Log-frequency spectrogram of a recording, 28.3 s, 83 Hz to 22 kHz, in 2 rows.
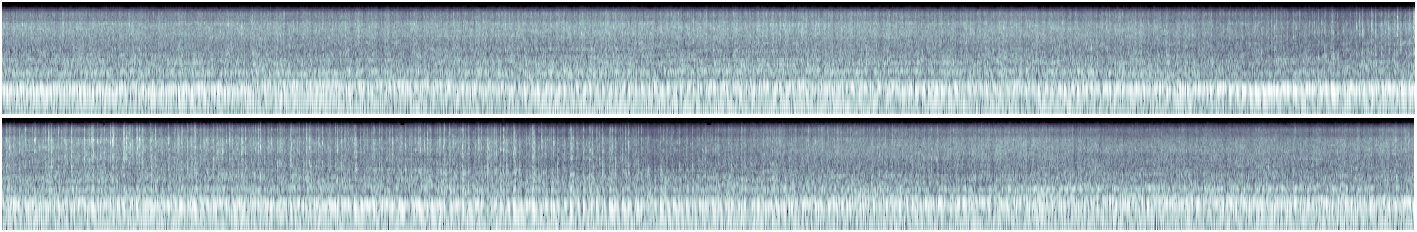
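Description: Homemade V12 race engine idling steadily through its bare exhaust headers, running again after months in storage.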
